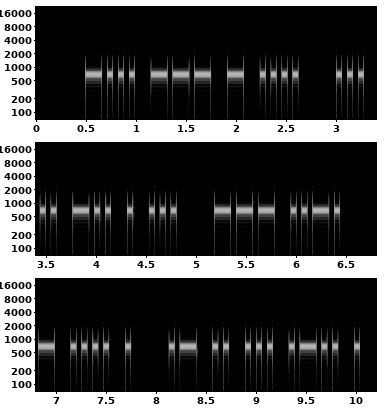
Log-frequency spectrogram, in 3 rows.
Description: Morse code, heard as a keyed tone, about 22 wpm, 700 Hz. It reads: BOTH SIDES OF THE AISLE
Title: Sets of 5 Words Encore2 22wpm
